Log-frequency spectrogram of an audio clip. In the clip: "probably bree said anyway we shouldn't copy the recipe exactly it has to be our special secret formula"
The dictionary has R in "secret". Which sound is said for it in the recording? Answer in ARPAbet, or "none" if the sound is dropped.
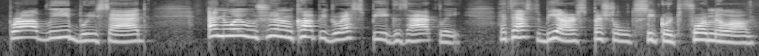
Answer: R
